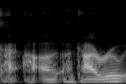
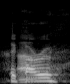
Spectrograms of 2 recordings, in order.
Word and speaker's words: Hikaru: Um, I think Hyru is another example. I probably said his name wrong. I'm sorry, bud. Hikaru.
